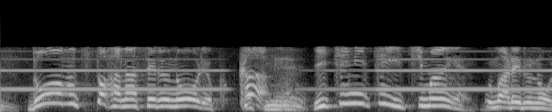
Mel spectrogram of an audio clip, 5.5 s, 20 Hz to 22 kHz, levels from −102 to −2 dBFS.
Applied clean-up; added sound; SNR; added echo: none; Wind instrument, woodwind instrument; 11 dB; none.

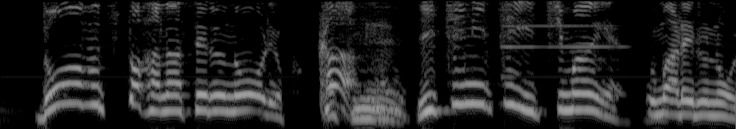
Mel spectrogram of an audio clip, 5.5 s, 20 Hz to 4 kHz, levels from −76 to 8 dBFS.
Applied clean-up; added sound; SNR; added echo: classical method spectral subtraction.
